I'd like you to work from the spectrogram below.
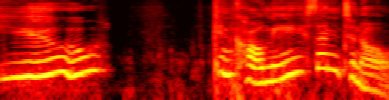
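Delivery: nervous. Answering aliens who have just asked who they are, nervous.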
